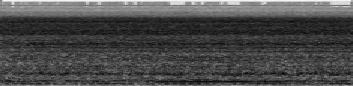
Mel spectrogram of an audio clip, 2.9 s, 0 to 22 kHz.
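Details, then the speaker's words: EEL DIY V5 battery box (EVE LF280K cells, JK BMS) near empty under heavy inverter draw, about 63 A: low, steady hum that restarts immediately with the lid back on; no hotspot found, cause not pinned down. Electrical hum under load. "okay let's put the lid bag on and see if it's still does this hming yes it starts immediately"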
